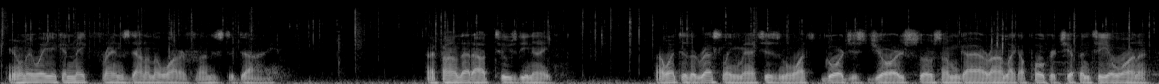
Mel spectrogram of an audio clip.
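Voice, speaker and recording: An actor playing a cynical, wisecracking waterfront operator in old-time radio noir, dry and world-weary. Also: male voice, a bass voice, darkish tone, slight background noise.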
